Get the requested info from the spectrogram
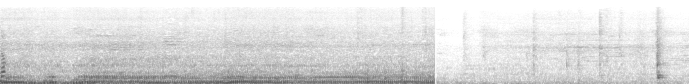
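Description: An engine running steadily nearby, its low hum drifting slightly in pitch, cutting off abruptly about six and a half seconds in. After that it is much quieter, with a single sharp click near the end.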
